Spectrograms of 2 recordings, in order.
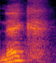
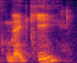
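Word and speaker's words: NEK!: am I looking at is it is it neck which I think is what I originally pronounced it as but it is necki uh with that upside down exclamation but then but it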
